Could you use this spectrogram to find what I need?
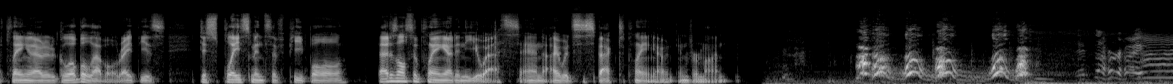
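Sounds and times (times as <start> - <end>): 
speech: 0.0 - 7.4
puppy barking: 8.6 - 10.5.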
